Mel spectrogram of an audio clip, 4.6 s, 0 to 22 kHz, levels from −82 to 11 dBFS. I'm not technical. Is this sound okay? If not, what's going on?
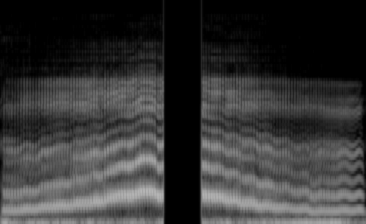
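No. At 2.05 s the music stops dead for about half a second, a rebuffering stall: playback ran out of data, waited, then resumed exactly where it paused.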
